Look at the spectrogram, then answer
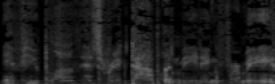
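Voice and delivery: imitated whisper. Retelling what was said into someone's ear: retelling a whisper. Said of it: "and then I whispered in her ear".

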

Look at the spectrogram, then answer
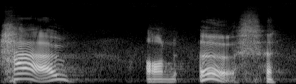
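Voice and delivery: emphasis on "how on earth", pulled apart with a pause. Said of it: "with the appropriate emphasis".

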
